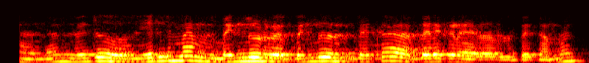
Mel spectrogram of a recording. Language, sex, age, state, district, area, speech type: Kannada, male, 18-30, Karnataka, Bangalore Urban, urban, conversation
